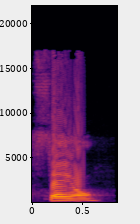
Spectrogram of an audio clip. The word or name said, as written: fail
